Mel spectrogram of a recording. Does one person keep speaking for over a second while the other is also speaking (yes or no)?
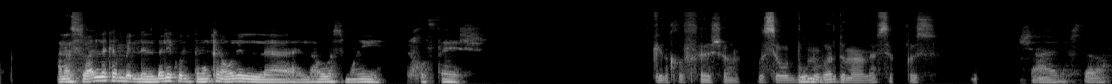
no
